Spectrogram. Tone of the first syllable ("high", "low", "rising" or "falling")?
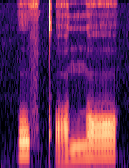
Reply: high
